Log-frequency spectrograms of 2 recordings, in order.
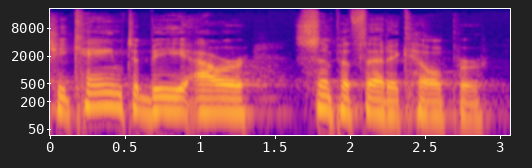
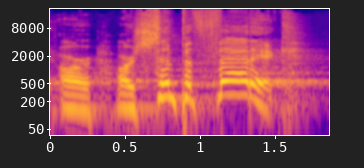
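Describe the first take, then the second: First: Said in the usual way. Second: "our, our" hit hard, shouted high; "our" preached out at full force, much higher and louder; stress on OUR. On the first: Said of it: "I emphasize the word". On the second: Shown as a demonstration. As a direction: punch "our" with a big raised cry. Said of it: "I emphasize the word today".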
